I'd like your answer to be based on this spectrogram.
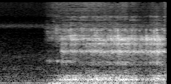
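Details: Sleeping dad giving a single low, rumbling, fluttering snore on the in-breath that is cut off abruptly; quieter than a minute earlier; snoring.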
